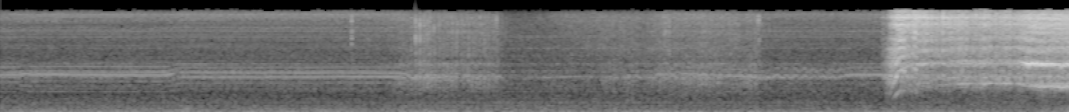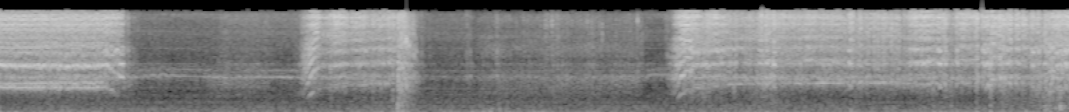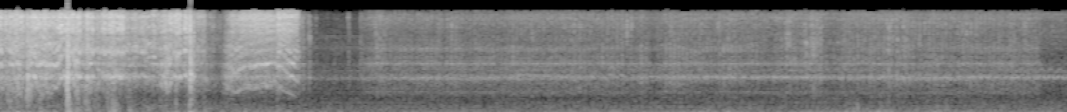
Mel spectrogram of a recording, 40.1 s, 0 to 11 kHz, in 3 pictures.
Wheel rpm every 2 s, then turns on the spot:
0, 0, 20, 0, 10, 80, 220, 90, 90, 50, 40, 210, 230, 230, 180, 40, 20, 20, 20, 20.
4-6 8-10 14-16 18-20 30-40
